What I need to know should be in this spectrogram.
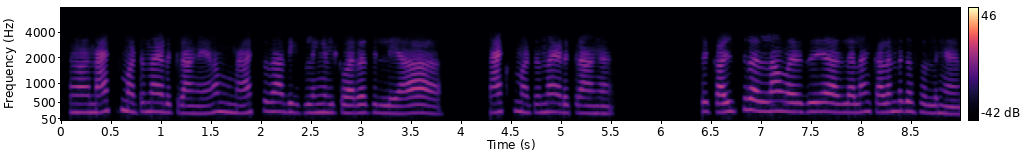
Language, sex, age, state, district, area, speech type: Tamil, female, 30-45, Tamil Nadu, Thanjavur, urban, conversation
